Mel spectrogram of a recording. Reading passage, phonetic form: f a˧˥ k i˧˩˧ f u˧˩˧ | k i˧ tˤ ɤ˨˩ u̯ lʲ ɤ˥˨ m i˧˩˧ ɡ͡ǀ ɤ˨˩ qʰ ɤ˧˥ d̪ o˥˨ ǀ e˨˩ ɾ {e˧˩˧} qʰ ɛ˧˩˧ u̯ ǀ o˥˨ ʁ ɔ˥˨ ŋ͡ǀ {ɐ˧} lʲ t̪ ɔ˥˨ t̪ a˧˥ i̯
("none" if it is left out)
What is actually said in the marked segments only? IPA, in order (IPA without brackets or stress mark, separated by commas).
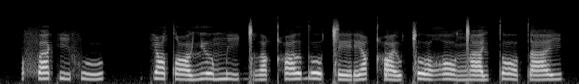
e˧˥, a˧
